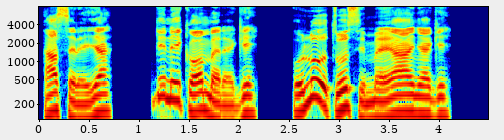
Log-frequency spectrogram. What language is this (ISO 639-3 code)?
ibo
